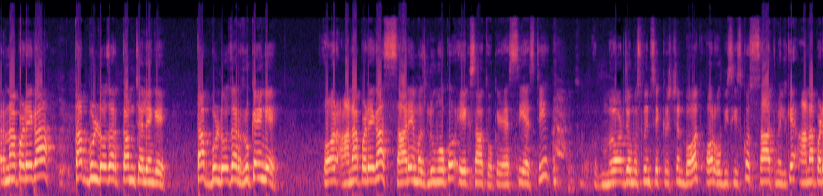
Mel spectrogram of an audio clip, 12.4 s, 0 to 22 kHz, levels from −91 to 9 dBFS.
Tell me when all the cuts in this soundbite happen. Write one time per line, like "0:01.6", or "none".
none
